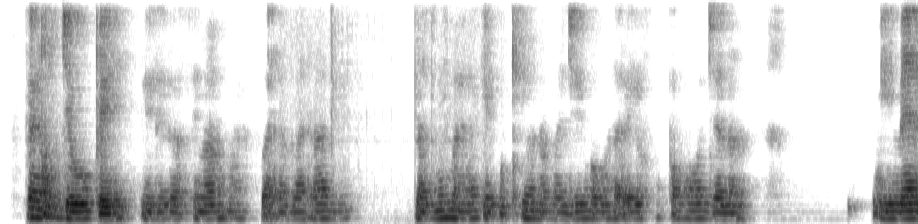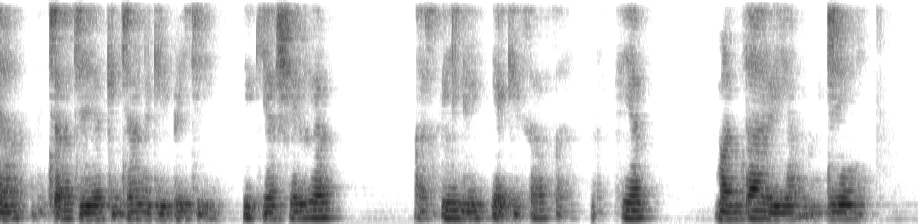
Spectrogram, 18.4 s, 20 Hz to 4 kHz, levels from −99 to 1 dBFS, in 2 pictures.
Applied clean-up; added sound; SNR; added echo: neural mask model DeepFilterNet 3.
